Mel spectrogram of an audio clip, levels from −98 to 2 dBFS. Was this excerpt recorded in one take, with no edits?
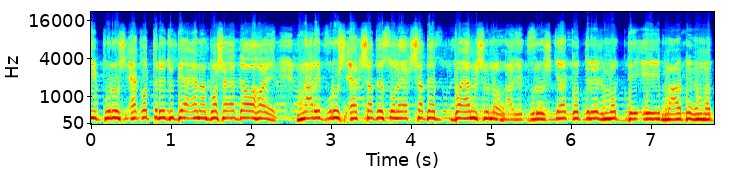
no; 1 cut; at 5.3 s

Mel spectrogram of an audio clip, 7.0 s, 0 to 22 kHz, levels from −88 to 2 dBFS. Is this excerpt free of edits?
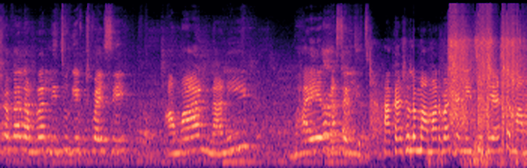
no; 1 cut; at 4.9 s

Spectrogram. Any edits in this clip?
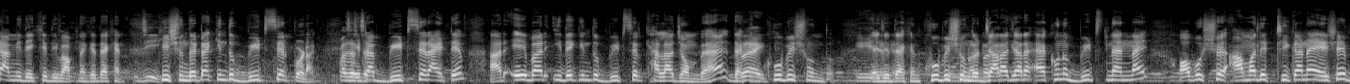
no; 0 cuts

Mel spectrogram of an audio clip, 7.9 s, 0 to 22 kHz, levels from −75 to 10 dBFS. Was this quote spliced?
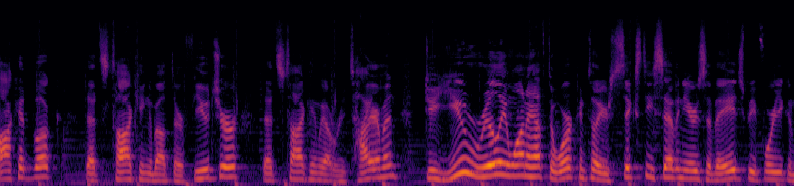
no; 0 cuts

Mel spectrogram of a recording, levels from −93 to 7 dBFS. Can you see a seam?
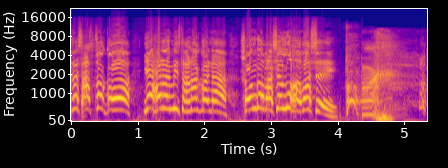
yes; 1 cut; at 4.4 s

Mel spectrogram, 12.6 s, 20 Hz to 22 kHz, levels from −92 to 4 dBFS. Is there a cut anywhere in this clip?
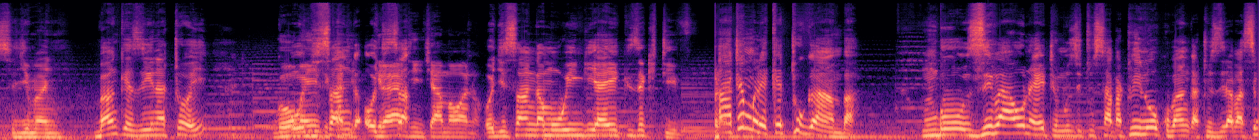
yes; 1 cut; at 7.2 s

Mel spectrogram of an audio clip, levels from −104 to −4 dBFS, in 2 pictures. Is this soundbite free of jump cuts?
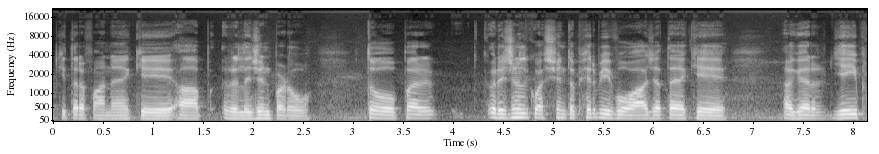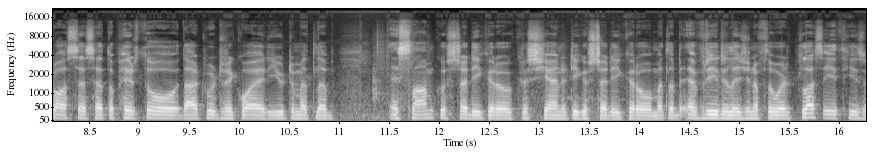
yes; 0 cuts

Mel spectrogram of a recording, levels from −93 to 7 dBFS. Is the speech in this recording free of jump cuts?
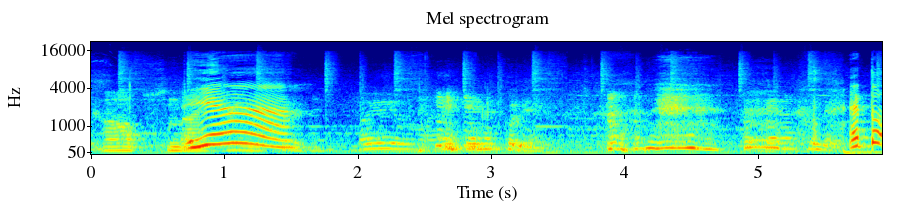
yes; 0 cuts

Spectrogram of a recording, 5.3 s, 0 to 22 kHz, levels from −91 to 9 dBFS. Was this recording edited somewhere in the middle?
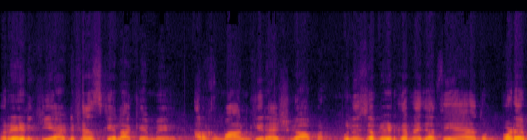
yes; 2 cuts; at 1.8 s, 3.3 s

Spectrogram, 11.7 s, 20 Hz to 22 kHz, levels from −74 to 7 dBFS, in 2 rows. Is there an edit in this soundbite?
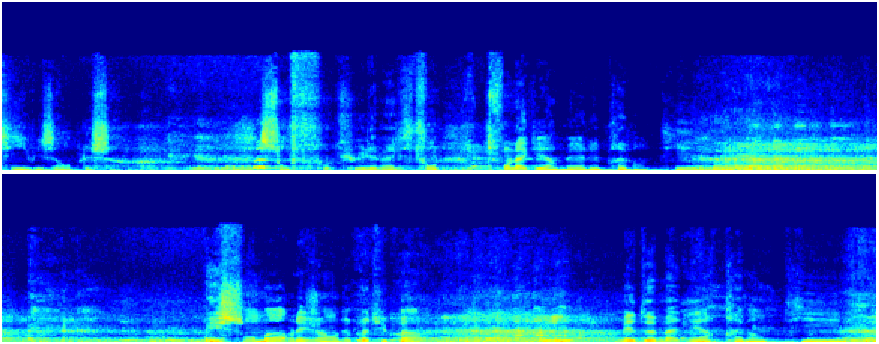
no; 0 cuts

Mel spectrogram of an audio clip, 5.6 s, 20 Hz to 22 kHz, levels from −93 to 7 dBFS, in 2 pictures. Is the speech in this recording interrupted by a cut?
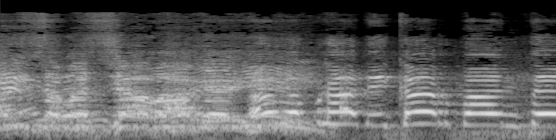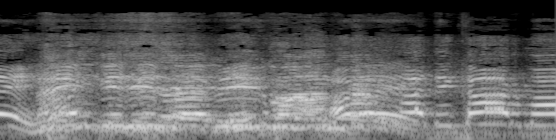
no; 0 cuts

